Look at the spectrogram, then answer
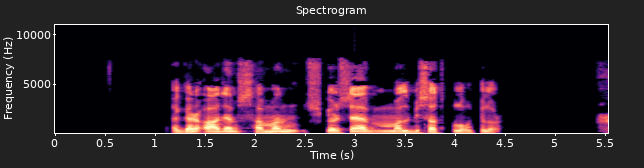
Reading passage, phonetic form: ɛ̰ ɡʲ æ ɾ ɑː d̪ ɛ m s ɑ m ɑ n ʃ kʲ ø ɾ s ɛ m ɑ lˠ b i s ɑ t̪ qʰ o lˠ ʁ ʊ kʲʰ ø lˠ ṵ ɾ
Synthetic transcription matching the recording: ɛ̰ ɡʲ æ ɾ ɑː d̪ ɛ m s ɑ m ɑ n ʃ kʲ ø ɾ s ɛ m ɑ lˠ b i s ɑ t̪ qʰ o lˠ ʁ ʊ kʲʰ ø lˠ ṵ ɾ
